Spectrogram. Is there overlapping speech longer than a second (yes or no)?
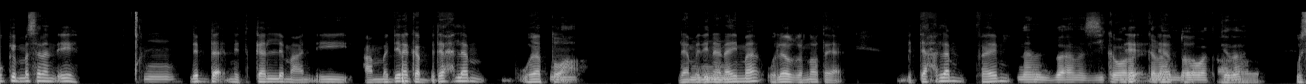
yes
